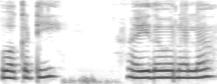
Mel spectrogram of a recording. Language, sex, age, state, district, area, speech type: Telugu, female, 60+, Andhra Pradesh, Vizianagaram, rural, spontaneous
